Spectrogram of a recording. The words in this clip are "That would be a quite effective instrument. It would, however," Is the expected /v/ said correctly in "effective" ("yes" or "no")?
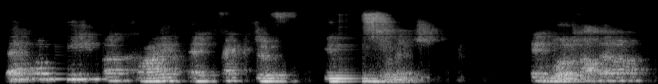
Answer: yes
